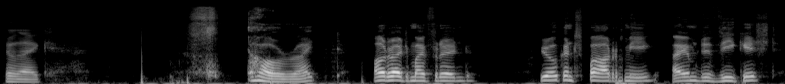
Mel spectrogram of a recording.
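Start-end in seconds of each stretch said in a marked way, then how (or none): 2.5-7.8 higher, louder king voice; cocky character voice. Acted. King agrees to spar with challenger, high and loud. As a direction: accept the challenge loudly in character.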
